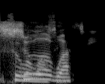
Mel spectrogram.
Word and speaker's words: Sulawesi: Pronounce it for me one more time. – It's Sulawesi. Right. Sulawesi.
